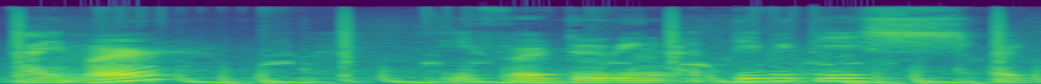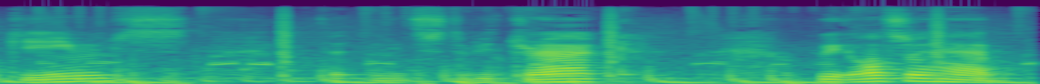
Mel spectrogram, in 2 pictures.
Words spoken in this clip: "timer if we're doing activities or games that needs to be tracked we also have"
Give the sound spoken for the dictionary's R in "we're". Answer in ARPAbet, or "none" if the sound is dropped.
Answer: R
